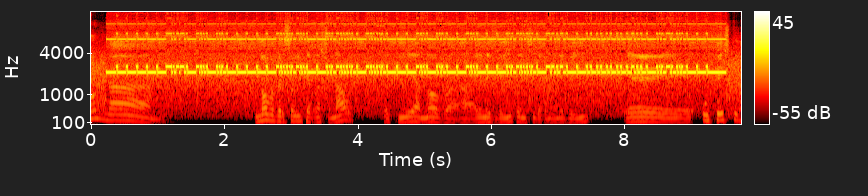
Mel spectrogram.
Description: RTTY (50 baud, 450 Hz shift), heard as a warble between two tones, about 2350 Hz centre, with radio static and speech in Portuguese. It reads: RYRYRYRYRYRYRYRY W7YHY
